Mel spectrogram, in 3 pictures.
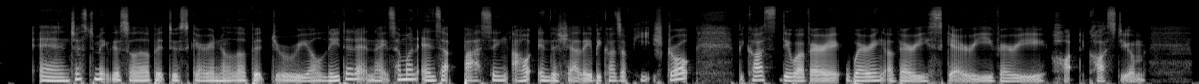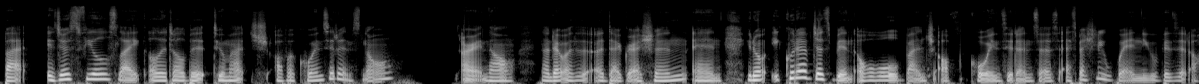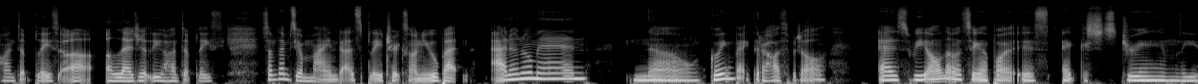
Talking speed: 190 wpm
